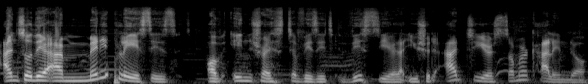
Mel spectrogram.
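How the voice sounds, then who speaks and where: A man with a Jamaican accent hosting a live radio show in a studio, reading out listener shout-outs in an upbeat, emphatic announcer style. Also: on the high side, expressive, moderate pace, soft background music. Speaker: radio host.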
